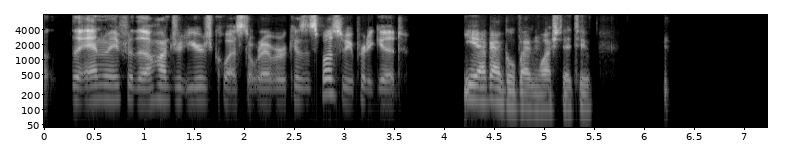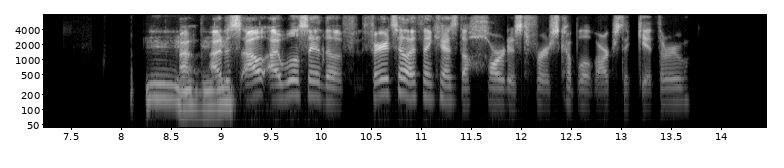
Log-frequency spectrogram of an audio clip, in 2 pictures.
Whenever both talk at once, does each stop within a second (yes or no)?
yes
